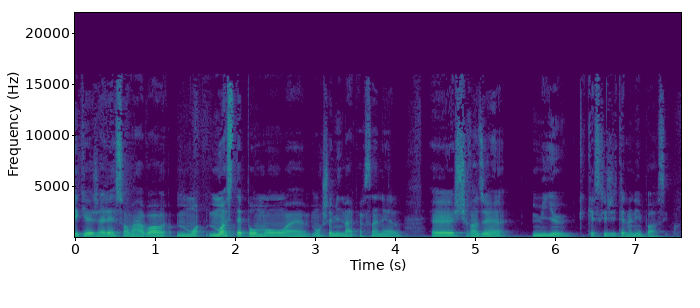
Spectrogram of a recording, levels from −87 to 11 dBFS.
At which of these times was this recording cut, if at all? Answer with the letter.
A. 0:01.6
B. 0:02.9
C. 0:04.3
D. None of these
C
